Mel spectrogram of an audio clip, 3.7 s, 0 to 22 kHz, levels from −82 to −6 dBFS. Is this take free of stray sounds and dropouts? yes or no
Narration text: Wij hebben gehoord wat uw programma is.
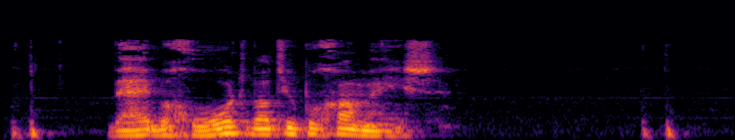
yes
